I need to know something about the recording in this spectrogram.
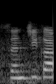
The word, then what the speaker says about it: संचिका: लिखेंगे ए file, FILE, जिसका pronunciation ये जो है वो स के ऊपर डॉट है वैसा समझना है, इसलिए प्रोनाउंस करेंगे संचिका, ओके, संचिका।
